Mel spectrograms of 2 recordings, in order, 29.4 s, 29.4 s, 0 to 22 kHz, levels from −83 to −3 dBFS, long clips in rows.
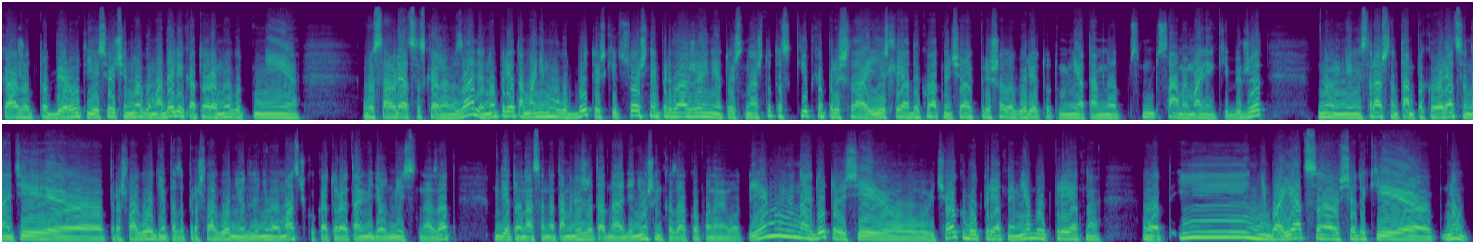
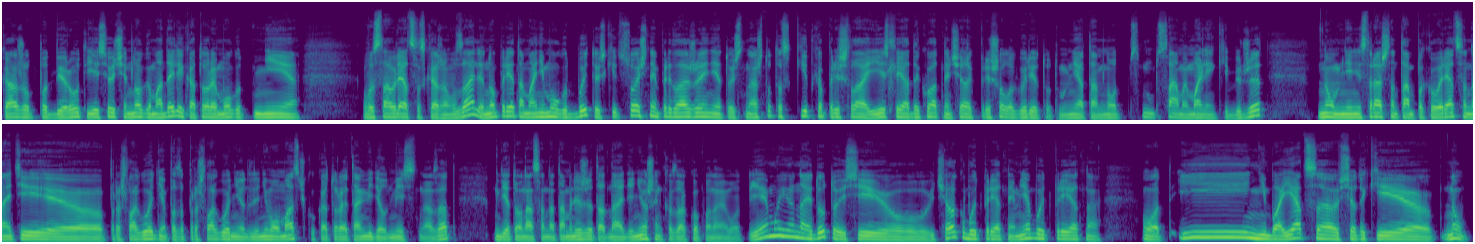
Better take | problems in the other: second | distortion; heavy; 24% of the sound clipped

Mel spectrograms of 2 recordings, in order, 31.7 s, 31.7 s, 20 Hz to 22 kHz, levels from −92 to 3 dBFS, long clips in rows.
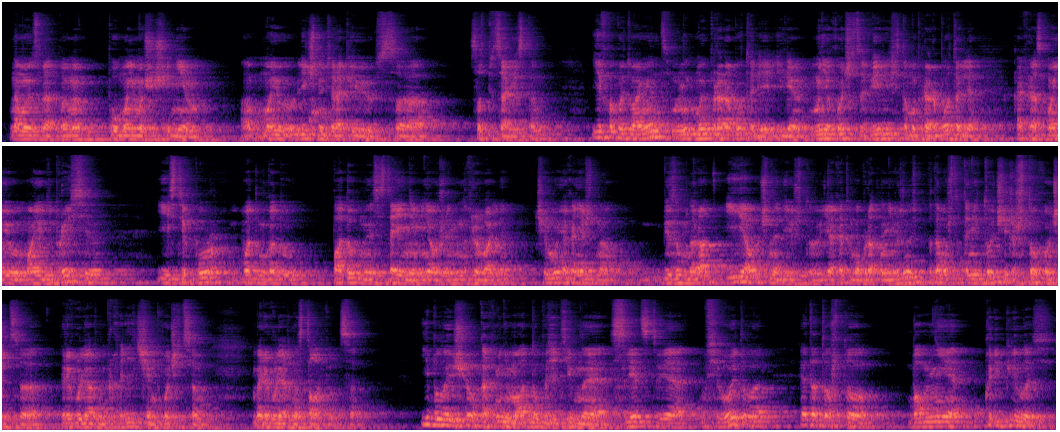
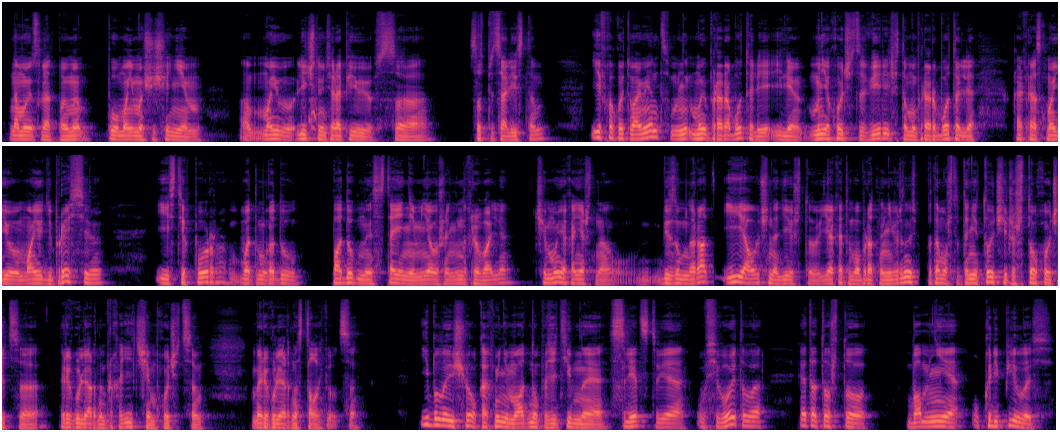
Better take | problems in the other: second | room echo; slight; dies away in 0.8 s // off-mic speech; far

